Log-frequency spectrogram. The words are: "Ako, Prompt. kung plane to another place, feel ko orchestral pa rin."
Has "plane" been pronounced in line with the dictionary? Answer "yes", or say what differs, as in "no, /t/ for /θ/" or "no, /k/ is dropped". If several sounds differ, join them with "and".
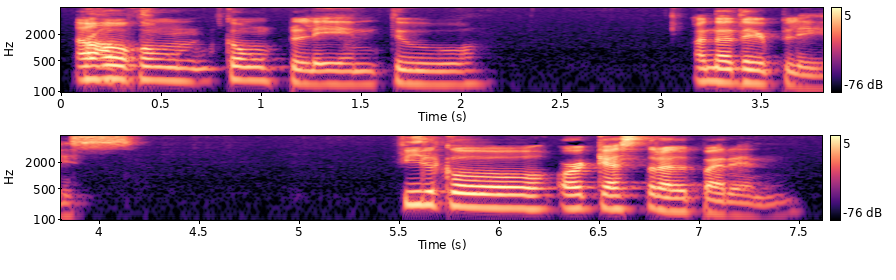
yes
